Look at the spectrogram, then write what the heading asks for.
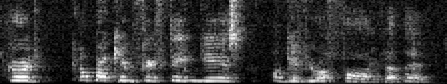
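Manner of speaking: put-on very high cheerful old woman; old lady voice. A narrator's reading. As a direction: chirp it like a sweet old granny.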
